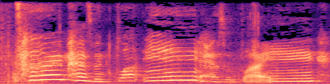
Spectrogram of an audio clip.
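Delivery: slow, high, stretched "time has been flying"; drawn-out amazement. Real, not acted. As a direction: marvel at it, dragging each word out. Marveling at the time passing.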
